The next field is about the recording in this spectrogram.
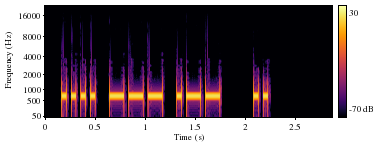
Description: Morse code, heard as a keyed tone, about 25 wpm, 700 Hz. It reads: HOW I
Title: Sets of 5 Words Encore2 25wpm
